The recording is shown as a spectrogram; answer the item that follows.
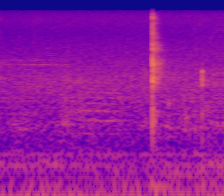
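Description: A pause with quiet room tone and a low steady hum, broken by one sharp click about one and a half seconds in.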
